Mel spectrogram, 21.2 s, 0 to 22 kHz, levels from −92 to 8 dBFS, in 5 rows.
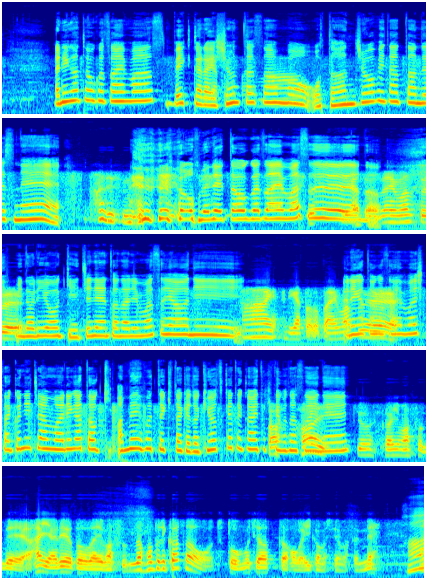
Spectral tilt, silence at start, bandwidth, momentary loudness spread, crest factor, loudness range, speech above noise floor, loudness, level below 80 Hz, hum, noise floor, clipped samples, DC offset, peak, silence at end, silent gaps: -4 dB/octave; 0.5 s; 15 kHz; 7 LU; 14 dB; 3 LU; 28 dB; -19 LUFS; -58 dBFS; none; -47 dBFS; under 0.1%; under 0.1%; -6 dBFS; 0 s; none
